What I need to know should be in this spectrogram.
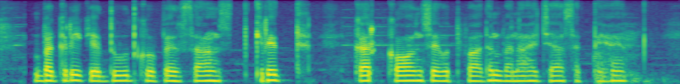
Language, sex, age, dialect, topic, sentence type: Hindi, male, 18-24, Awadhi Bundeli, agriculture, statement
